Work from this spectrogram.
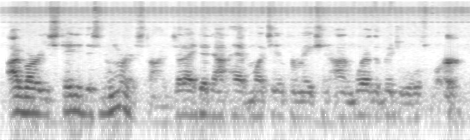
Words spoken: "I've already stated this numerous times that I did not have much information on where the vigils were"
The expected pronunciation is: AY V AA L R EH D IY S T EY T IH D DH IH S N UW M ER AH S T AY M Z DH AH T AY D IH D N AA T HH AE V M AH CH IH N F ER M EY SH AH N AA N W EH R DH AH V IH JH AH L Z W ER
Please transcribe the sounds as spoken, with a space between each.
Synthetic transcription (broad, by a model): AY V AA L R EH D IY S T EY T IH D DH IH S N UW M ER AH S T AY M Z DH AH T AY D IH D N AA T HH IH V M AH CH IH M F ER M EY SH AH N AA N W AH R DH AH V IH JH AH L Z W ER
